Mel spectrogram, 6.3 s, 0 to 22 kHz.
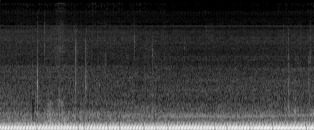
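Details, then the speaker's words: Mitsubishi Evo 8 MR after engine swap, driving: deep steady drone under load, no knocks or misses, boosting fine with blow-off valve audible; normal running after motor replacement. "all right boys so we driving her now she seems good it runs good it boosts fine you can hear the blow off"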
